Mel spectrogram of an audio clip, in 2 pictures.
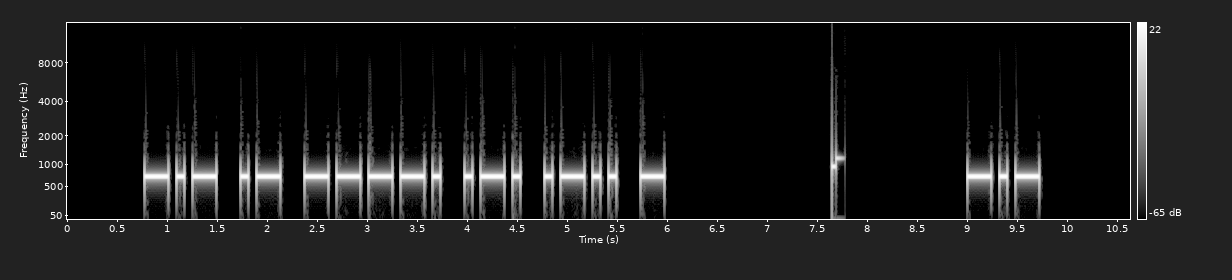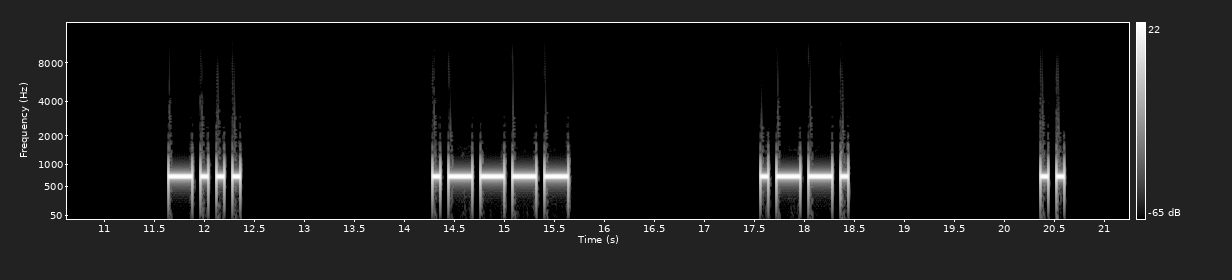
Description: Morse code, heard as a keyed tone, about 15 wpm, spaced as for 7 wpm, 700 Hz. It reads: KA9RLT KB1PI
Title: USA Call Signs - 6 Characters - 8x Character Spacing - 15wpm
